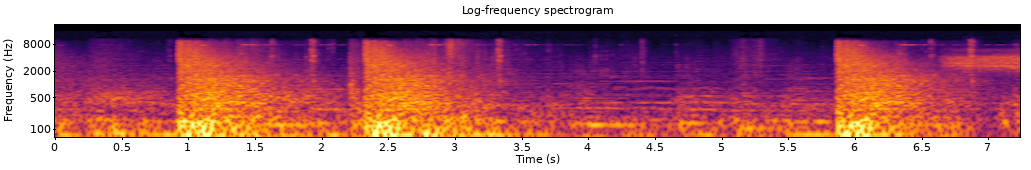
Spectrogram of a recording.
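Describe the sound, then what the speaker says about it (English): Rifle gunfire in the shooter game Return to Castle Wolfenstein: three loud, booming shots spaced a couple of seconds apart, each trailing into a long echoing decay over a steady game background. "we have a rifle."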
